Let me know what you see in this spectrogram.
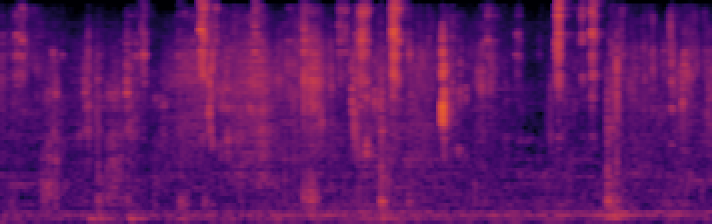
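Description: Close-miked chewing of rice and fish curry: soft, wet mouth clicks and smacks at irregular intervals.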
